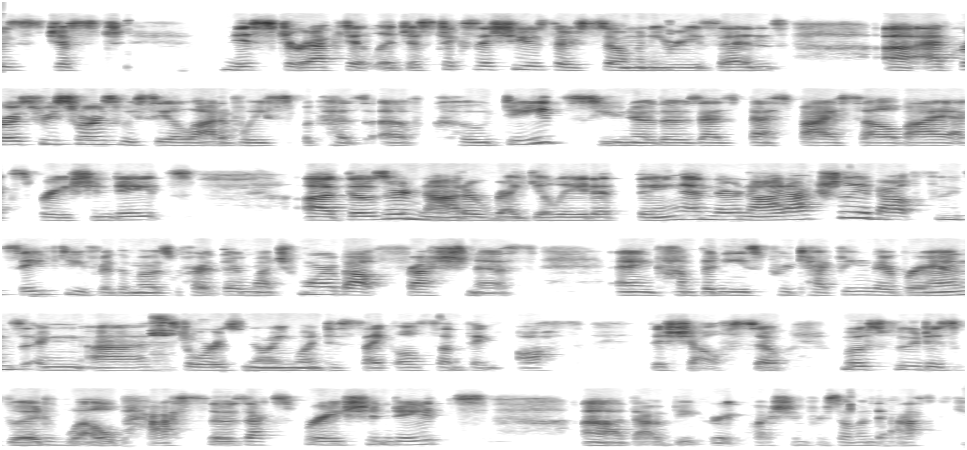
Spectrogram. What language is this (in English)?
English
